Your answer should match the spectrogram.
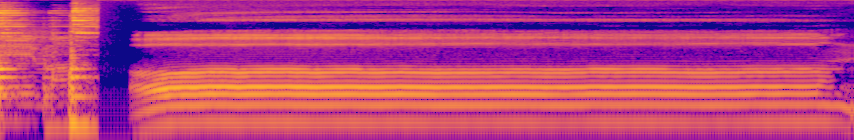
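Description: Devotional music with drum strokes stops about half a second in, and then a single long chanted note follows: it slides up into pitch and is held steady for about three seconds, in the manner of a mantra chant.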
